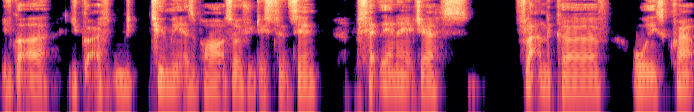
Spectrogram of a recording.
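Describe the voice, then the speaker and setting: A man with an English Midlands accent talks at a moderate pace and medium pitch. The sound is dry and close with no echo, and the recording is very clean with a silent background. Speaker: YouTube commentator. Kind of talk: opinion vlog. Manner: animated, repetitive.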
